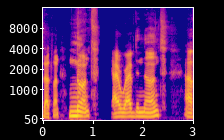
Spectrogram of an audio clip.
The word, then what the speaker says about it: Nantes: I completely butchered that one. Nantes.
